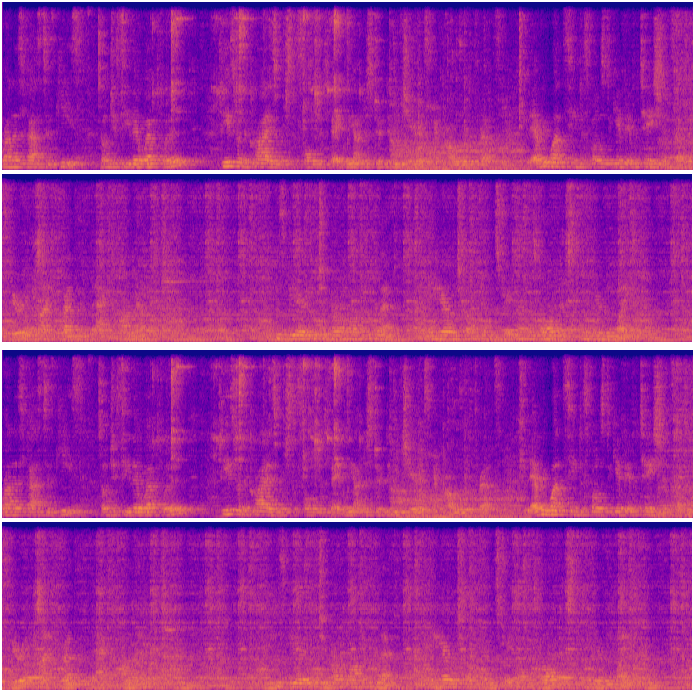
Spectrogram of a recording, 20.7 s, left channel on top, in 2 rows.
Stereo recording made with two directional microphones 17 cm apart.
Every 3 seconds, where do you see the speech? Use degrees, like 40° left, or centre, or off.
20° left, centre, 30° right, centre, 20° left, 20° left, 20° left.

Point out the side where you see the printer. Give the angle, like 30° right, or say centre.
20° right.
